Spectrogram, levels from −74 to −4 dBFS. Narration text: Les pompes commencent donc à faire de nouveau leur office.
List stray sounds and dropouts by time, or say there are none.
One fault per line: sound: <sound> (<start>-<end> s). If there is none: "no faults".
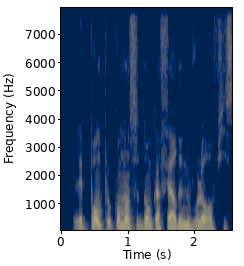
no faults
